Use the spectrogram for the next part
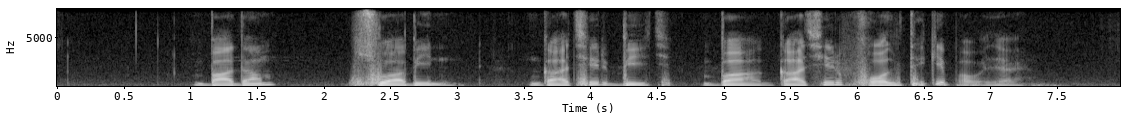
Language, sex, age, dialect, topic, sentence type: Bengali, male, 25-30, Standard Colloquial, agriculture, statement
